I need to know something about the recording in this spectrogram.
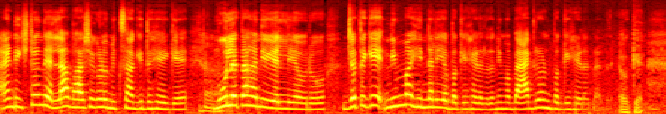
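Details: Adult woman speaking; Normal speech.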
